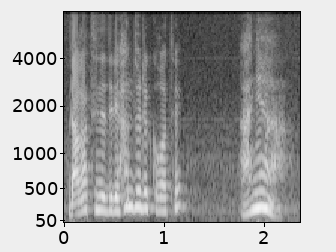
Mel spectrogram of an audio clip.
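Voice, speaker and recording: Animated male English teacher lecturing. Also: high-pitched, quick pace, dull audio. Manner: animated, jokey, addresses students directly. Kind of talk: classroom lecture.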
